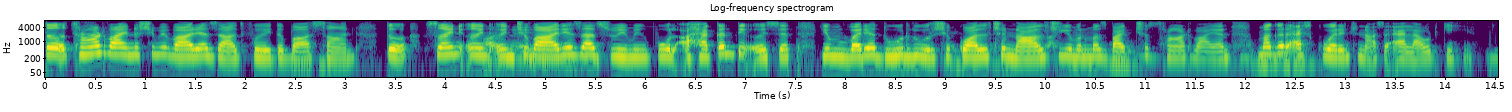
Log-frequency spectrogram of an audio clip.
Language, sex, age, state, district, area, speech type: Kashmiri, female, 18-30, Jammu and Kashmir, Baramulla, rural, spontaneous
